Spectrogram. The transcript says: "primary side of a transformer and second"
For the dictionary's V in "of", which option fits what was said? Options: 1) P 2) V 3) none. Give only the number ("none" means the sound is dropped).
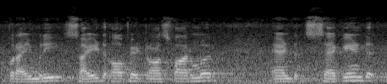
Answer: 1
